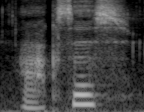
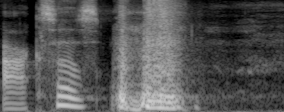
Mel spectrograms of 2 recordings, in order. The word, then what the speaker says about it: AXS: some of the best access oh is it pronounced access they sell their tickets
